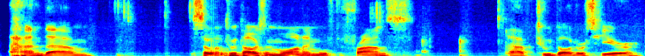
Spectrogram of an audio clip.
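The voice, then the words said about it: Slight Irish brogue. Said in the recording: “if you haven't placed the accent, I'm Irish, from a town called Cork... I thought I still had a touch of the Irish brogue, but maybe I'm losing it”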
